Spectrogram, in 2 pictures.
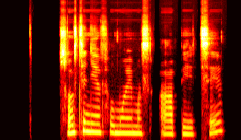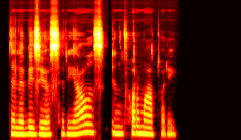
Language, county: Lithuanian, Utena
